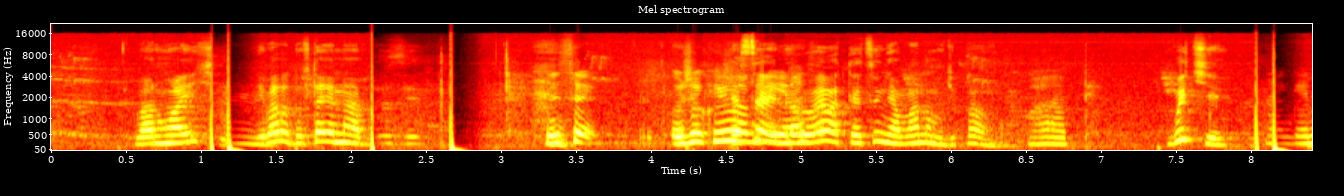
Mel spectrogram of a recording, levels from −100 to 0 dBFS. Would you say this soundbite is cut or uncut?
uncut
